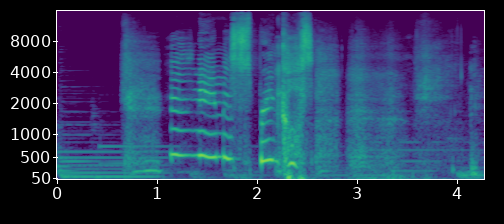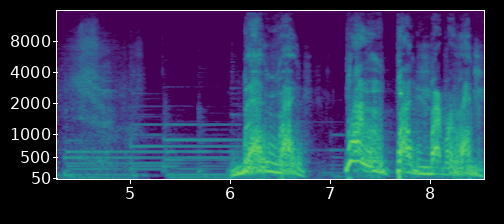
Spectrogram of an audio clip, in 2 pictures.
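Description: A scruffy little dog barks in a video game, several sharp barks arriving in quick bursts near the end, with people talking before and between them.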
